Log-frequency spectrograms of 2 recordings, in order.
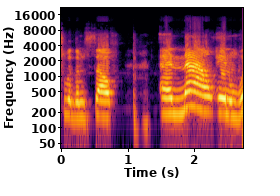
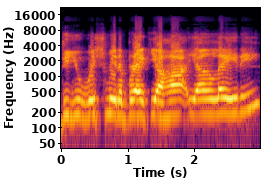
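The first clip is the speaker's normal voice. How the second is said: put-on British accent with a courtly manner. Retelling a movie villain's line: Wishmaster British accent. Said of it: "The Wishmaster is talking with a British accent".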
